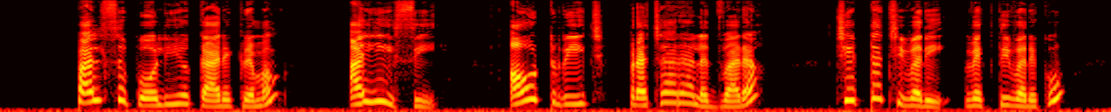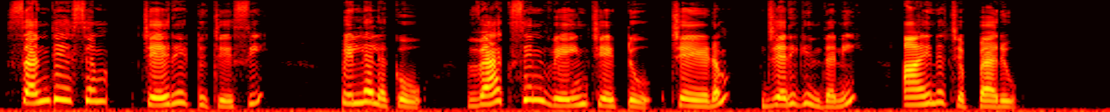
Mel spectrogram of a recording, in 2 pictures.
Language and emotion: Telugu, neutral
